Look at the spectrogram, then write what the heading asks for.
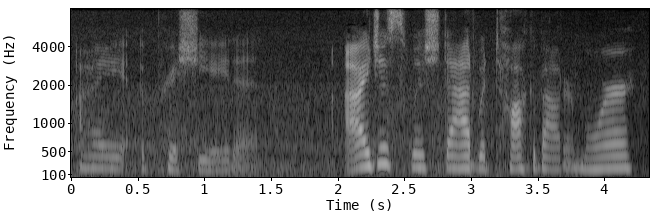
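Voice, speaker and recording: A woman's voice: mid-range voice, steady tone, unhurried, noisy background, natural voice. A woman playing a grieving, withdrawn teenage girl with a dry, wry manner in an audio drama. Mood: melancholy. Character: grieving teenage girl, withdrawn, sardonic, missing her mother. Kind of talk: fiction podcast audio drama acting.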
